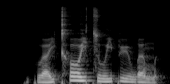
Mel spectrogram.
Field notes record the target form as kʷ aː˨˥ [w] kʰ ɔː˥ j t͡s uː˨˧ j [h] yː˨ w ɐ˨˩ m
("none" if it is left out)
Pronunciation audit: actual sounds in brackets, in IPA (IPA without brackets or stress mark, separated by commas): j, p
